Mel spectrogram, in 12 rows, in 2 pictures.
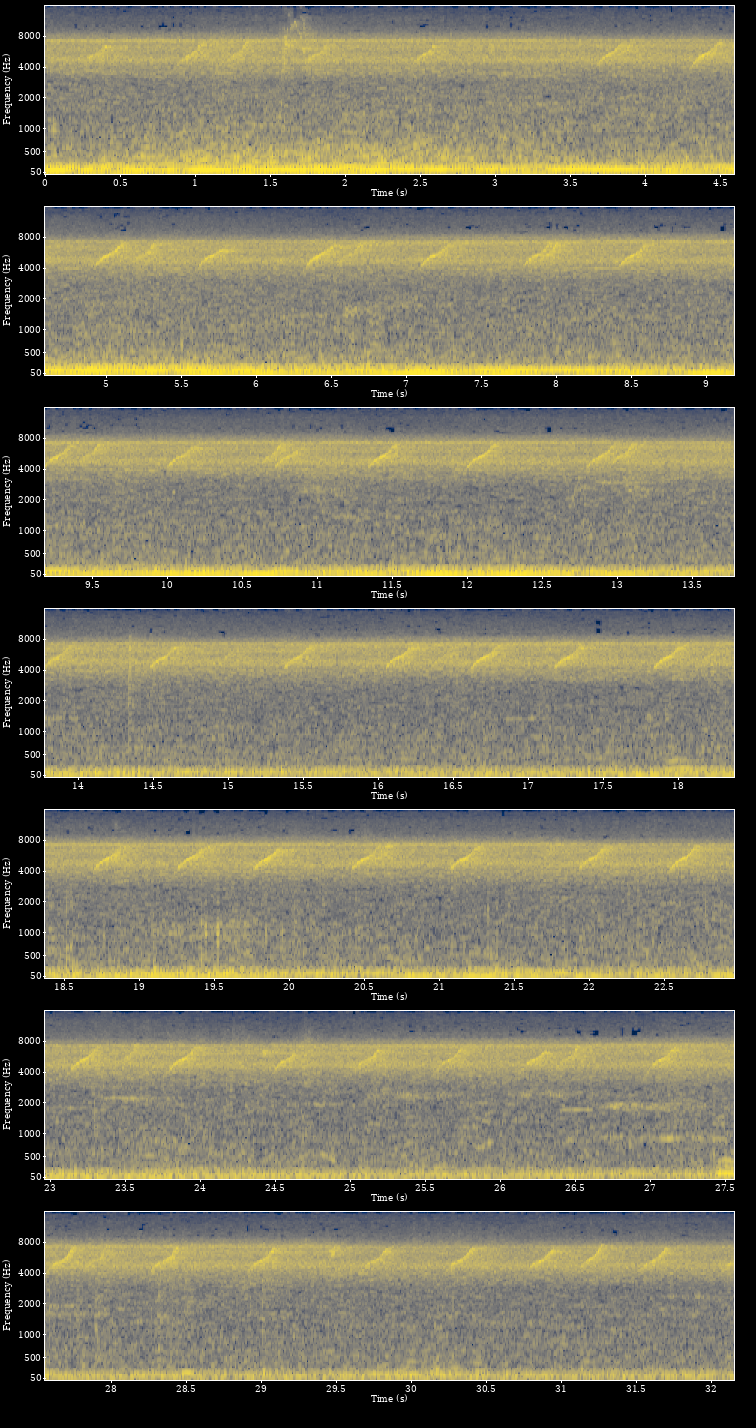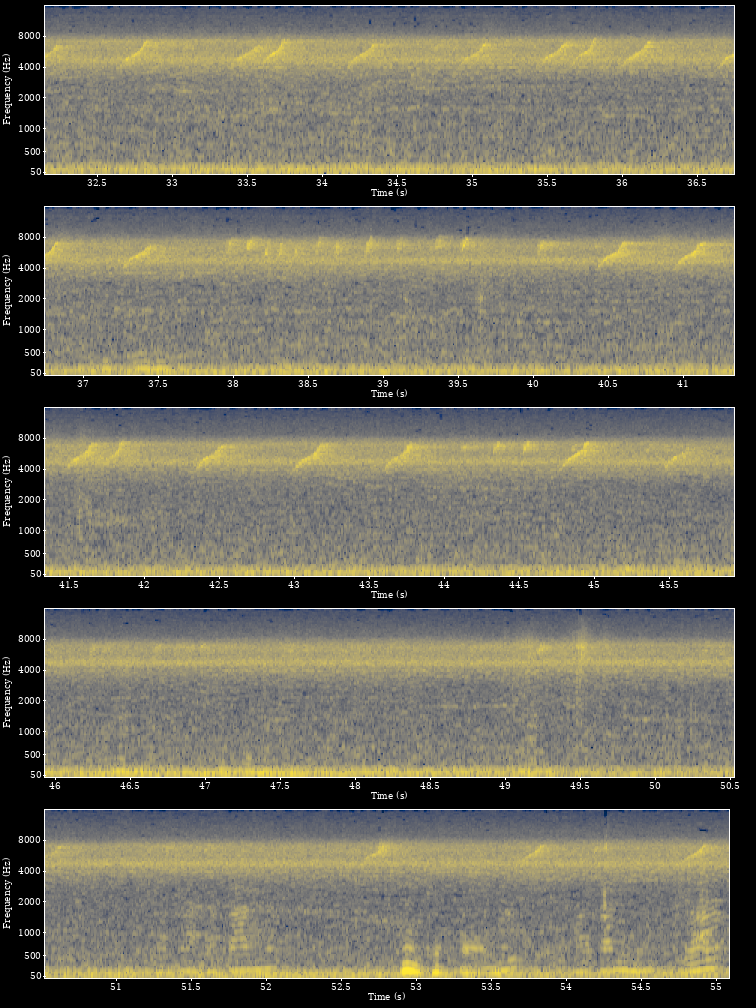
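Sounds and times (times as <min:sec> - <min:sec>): insect chorus chirping: 0:00.0 - 0:55.0.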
